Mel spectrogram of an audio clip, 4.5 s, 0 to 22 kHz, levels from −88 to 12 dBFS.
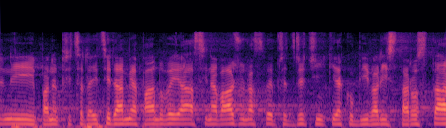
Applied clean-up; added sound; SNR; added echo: none; none; none; none.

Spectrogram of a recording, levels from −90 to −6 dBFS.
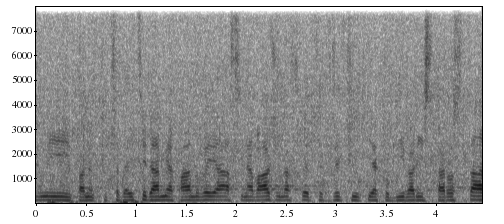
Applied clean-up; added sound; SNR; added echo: none; Rain; 9 dB; none.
